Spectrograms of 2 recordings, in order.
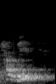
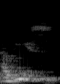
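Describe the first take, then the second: First: The word ends with a T sound. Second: The word ends with an S sound.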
